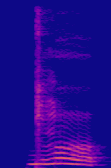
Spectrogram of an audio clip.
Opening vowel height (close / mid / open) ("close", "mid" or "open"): close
